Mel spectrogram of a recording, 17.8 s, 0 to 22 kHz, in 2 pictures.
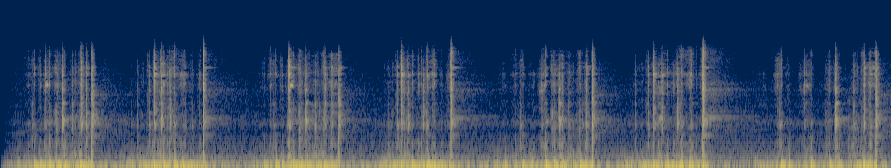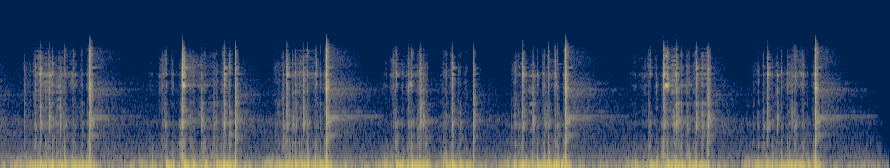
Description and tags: handle gear selection - classic -1500
For this recording, I took an old recording of the inner mechanics of an ice cream scoop, and using Logic, manipulated the pitch (down 1500 cents) using "Classic" mode. As a result of classic mode, the time of the recording changed in accordance with the pitch shift.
